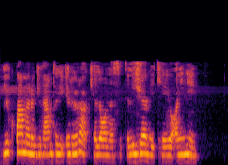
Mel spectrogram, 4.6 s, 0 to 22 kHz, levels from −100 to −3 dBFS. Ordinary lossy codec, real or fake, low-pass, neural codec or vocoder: AAC, 24 kbps; real; 5.4 kHz; none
